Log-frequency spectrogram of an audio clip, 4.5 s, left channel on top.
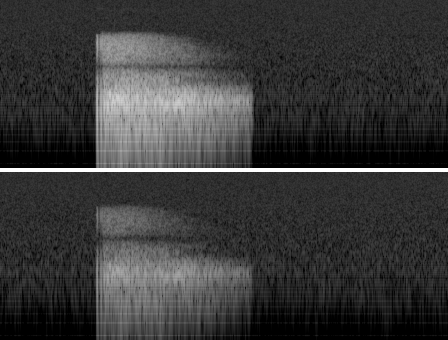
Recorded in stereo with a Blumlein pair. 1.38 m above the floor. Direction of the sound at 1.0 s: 35° left.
